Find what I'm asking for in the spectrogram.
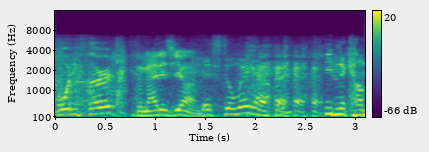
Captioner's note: laughs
